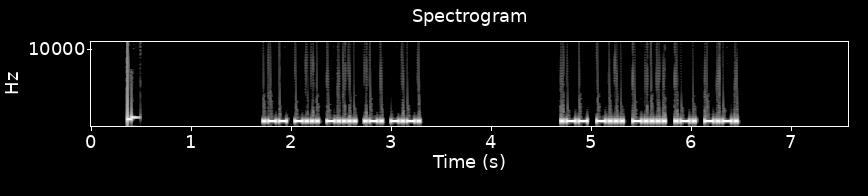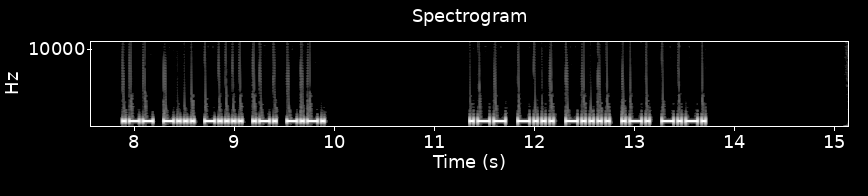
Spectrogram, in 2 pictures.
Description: Morse code, heard as a keyed tone, about 39 wpm, 700 Hz. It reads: WB6RC WB6RC WB6RC WB6RC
